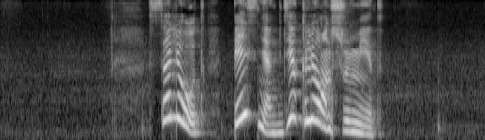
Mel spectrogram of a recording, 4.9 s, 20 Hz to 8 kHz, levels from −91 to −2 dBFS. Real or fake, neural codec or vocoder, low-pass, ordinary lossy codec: real; none; none; none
